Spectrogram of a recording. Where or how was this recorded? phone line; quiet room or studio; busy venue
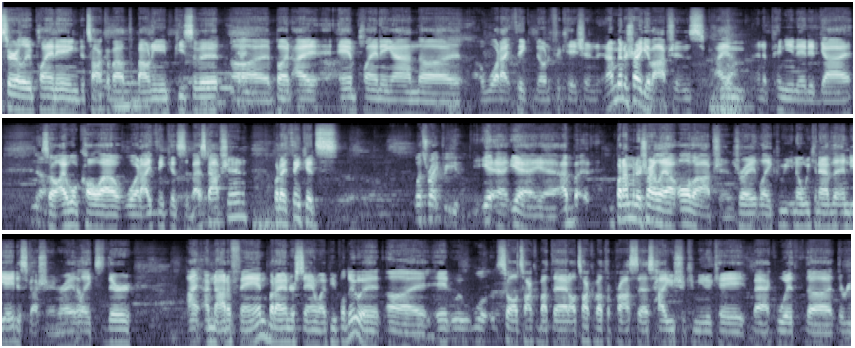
busy venue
